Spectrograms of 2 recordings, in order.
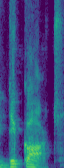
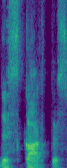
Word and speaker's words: Descartes: but when you know s is not pronounced in modern french so we now you uh say descartes not descartes okay uh but the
